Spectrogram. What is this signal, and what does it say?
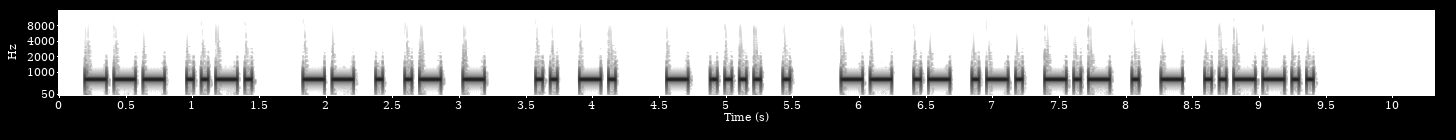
Morse code, heard as a keyed tone, about 21 wpm, 700 Hz. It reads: OF MEAT IN THE MARKET?
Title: Sentences from Top 1000 Words - Review Part 6 - 22wpm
